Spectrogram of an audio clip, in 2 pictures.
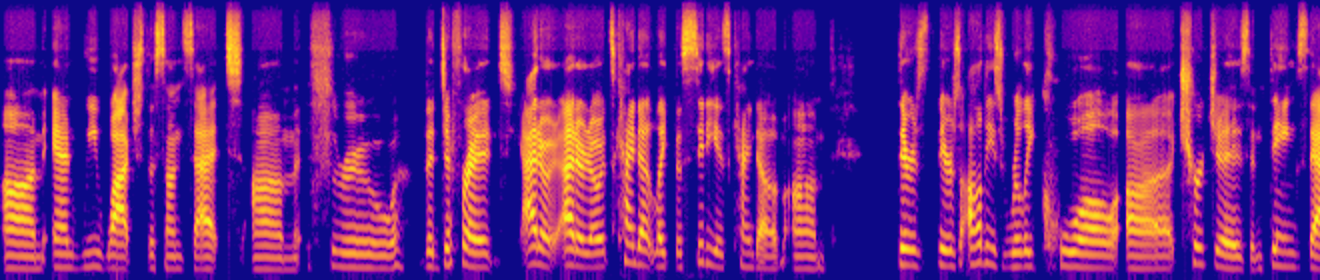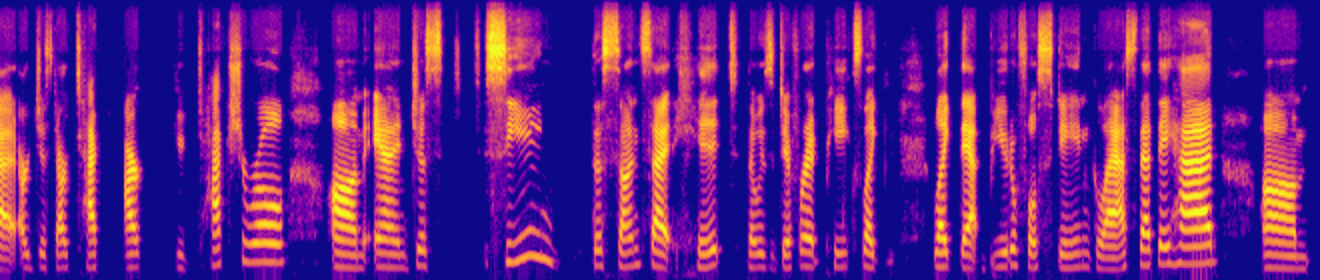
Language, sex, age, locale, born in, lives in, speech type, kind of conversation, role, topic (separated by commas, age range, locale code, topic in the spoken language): English, female, 55-59, en-US, United States, United States, conversation, unstructured, none, What is your favorite sunrise or sunset spot that you discovered while traveling?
